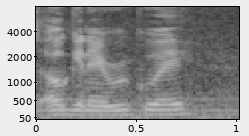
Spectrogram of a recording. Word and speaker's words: Orhorhoro: So just remember that the H's are silent, and yeah, but it's been a lot of pronunciations. First name, isn't that really long? Yes, it's Orhorhoro.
